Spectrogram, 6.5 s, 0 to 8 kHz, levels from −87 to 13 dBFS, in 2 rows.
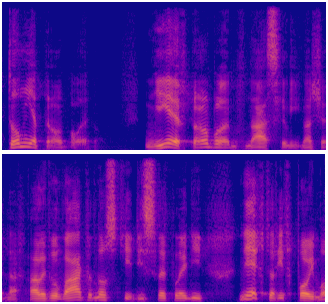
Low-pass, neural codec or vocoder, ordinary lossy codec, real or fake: none; codec, 16 kHz, 1 kbps, FunCodec, trained on Chinese and English, 50 frames a second; none; fake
